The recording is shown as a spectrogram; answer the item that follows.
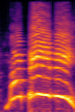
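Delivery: very high, loud, squealing wail. Retelling Carby's reaction when the creature got out: super high voice. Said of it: "her whole voice got super high".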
